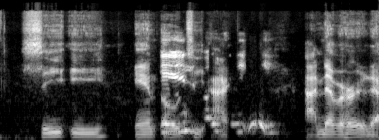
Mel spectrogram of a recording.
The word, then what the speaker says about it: cenote: I think visiting like one of the C notes there. The C notes. Yeah. What the hell is the C notes? I thought is that how you pronounce it? I might be wrong. It's CENOTE. CENOTE.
